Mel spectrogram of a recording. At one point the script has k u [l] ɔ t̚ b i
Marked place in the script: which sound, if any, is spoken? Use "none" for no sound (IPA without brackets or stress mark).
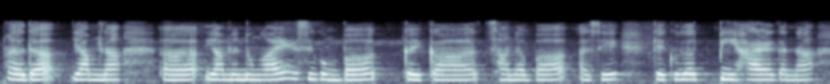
l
